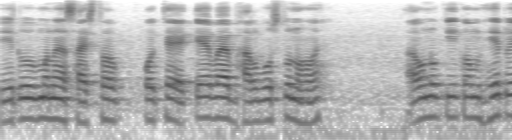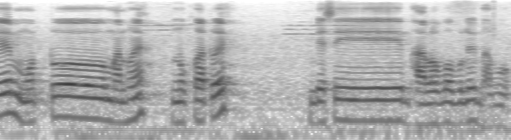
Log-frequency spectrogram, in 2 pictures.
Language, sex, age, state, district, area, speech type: Assamese, male, 45-60, Assam, Golaghat, urban, spontaneous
